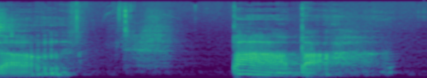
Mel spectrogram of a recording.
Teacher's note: I'm not good at numbering the tones yet. But the descending tone and then the neutral tone on the second ba · the first ba is the descending tone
